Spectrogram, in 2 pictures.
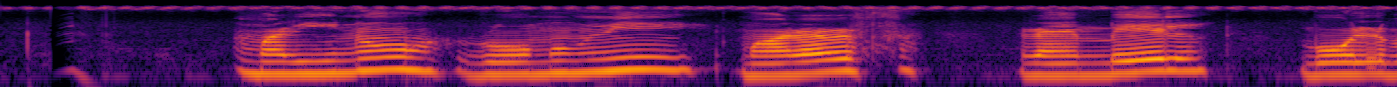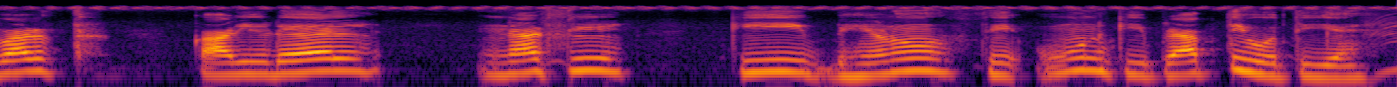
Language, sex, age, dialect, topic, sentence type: Hindi, male, 25-30, Marwari Dhudhari, agriculture, statement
